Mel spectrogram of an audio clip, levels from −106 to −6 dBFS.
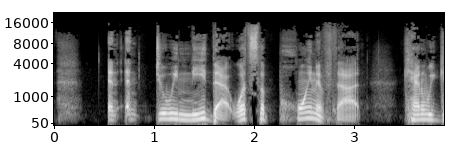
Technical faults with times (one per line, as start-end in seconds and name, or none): none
